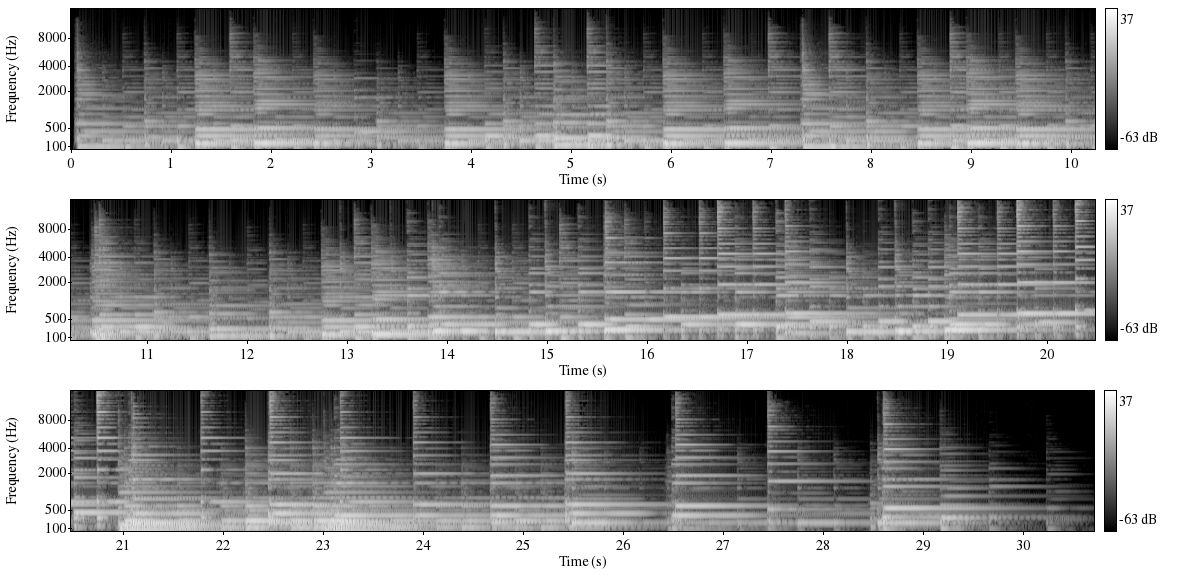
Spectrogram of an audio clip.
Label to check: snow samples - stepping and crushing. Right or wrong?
Wrong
